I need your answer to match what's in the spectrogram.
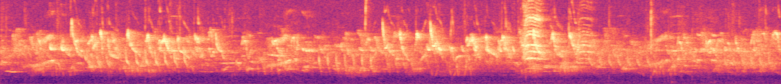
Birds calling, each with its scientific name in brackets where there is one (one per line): Apapane (Himatione sanguinea)
Iiwi (Drepanis coccinea)
Omao (Myadestes obscurus)
Warbling White-eye (Zosterops japonicus)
